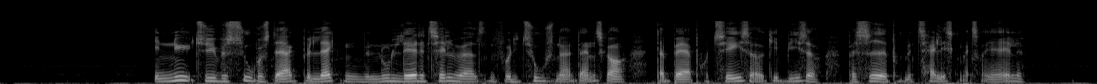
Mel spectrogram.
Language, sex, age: Danish, male, 27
